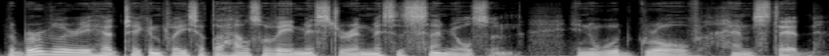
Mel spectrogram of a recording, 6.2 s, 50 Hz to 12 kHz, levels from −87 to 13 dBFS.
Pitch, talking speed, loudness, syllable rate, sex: 105 Hz, 175 wpm, -16 LUFS, 4.7 syllables/s, male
